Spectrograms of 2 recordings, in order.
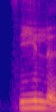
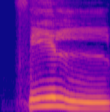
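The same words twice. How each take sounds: First: The final l bounces into a short vowel. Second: The final l ends cleanly with no vowel. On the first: The speaker calls it wrong. "tidak ada le-nya. Awas hati-hati jangan sampai memantul" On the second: The speaker calls it right. "lam lamnya tawasud bainiyah"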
